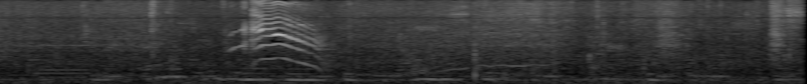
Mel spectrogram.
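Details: Two-day-old Snow Bengal kittens lie in a cosy, warm den while their mother is briefly away. One short, high squeal rises and then falls, with faint softer squeaks after it over a steady low hum.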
